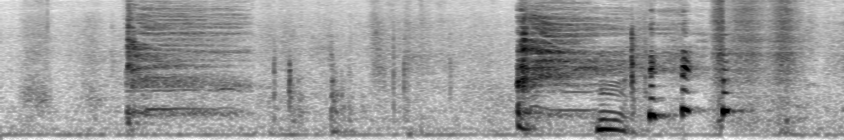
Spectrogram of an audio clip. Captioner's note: laughing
